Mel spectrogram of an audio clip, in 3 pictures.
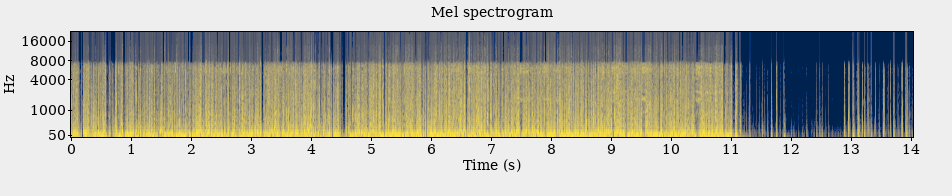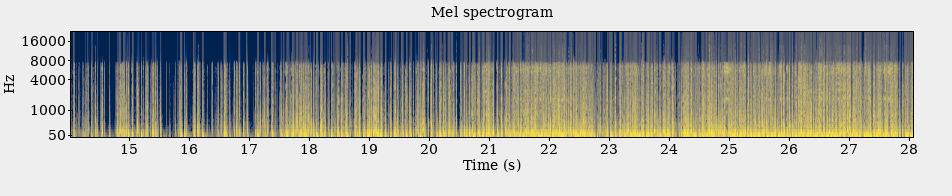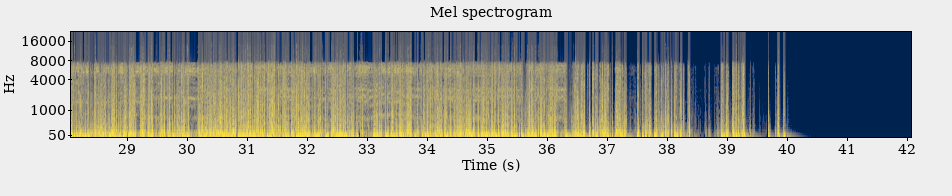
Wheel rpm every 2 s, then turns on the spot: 200, 200, 200, 220, 230, 230, 230, 230, 230, 230, 230, 230, 230, 220, 190, 160, 170, 160, 160, 110, 20.
none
